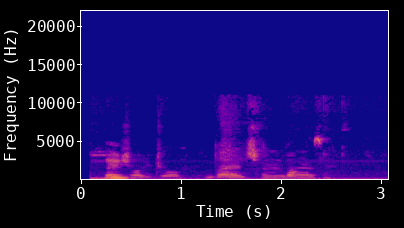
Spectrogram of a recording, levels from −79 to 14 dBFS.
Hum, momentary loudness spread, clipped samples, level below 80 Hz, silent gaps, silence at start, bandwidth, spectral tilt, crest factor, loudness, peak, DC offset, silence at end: none; 18 LU; under 0.1%; -58 dBFS; none; 0.1 s; 11.5 kHz; -6 dB/octave; 20 dB; -28 LUFS; -8 dBFS; under 0.1%; 0.15 s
